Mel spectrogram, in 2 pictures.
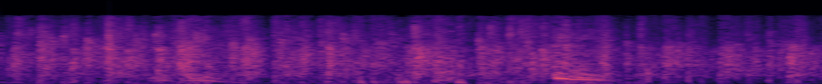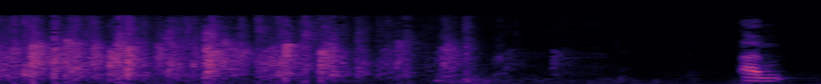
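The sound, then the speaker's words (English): Audience applause welcoming speakers at a talk event, dense clapping from many hands that gradually thins and fades out after about six and a half seconds. A short burst of voice follows the quiet gap. “So please give them a great welcoming hand.”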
